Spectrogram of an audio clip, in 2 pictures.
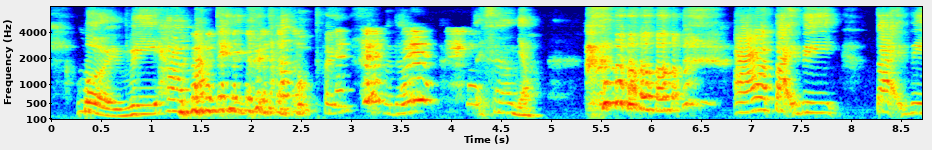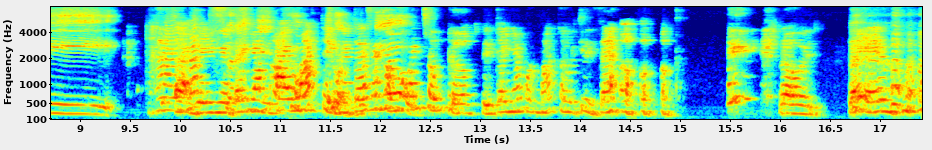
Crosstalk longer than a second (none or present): present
